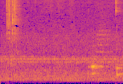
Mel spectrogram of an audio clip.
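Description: A hand stirring cut tapioca pieces in a steel pot of water, with a brief splash and squish of water shortly after the start.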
